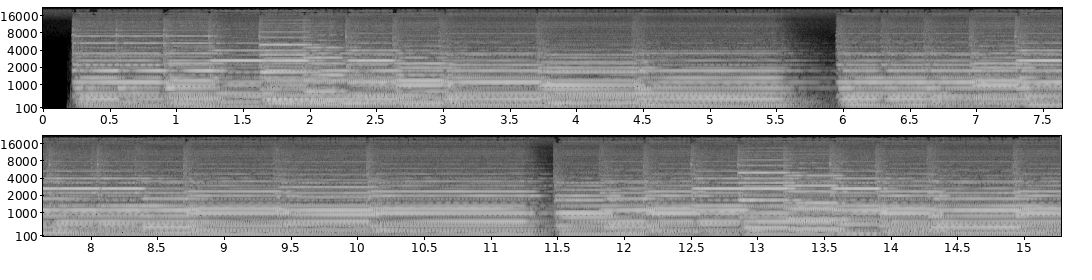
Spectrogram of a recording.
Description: Organ Low in A; Count Your Blessings

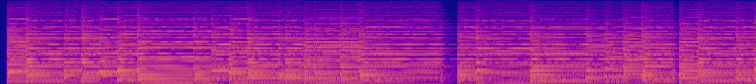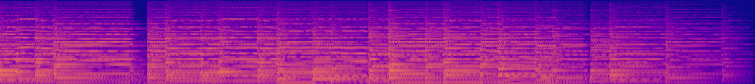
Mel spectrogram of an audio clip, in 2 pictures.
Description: Piano and Organ in F; We're Marching to Zion

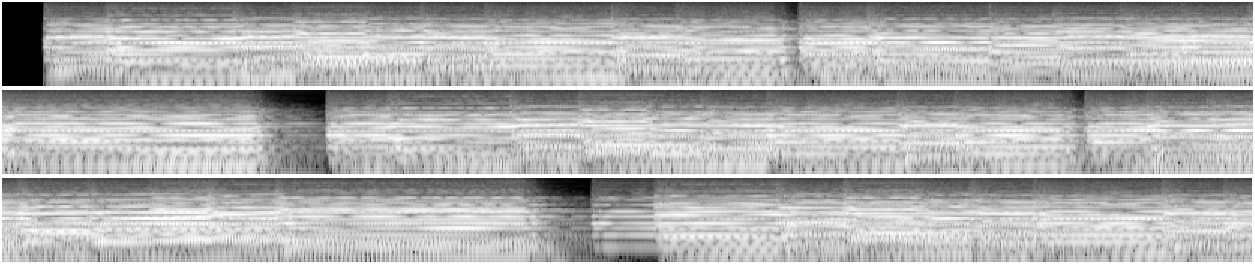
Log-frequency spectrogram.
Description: It Came Upon a Midnight Clear - Organ Low in F; christmas

